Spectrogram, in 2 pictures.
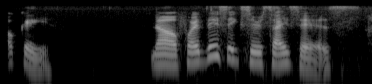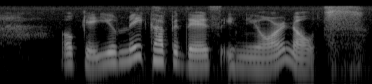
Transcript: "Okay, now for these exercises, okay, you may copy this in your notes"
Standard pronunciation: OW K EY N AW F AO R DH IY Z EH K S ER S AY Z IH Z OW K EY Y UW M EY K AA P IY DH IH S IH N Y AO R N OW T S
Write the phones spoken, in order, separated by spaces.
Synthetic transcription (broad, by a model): OW K EY N AW F AO R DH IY S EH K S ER S AY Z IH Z OW K EY Y UW M EY K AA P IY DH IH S IH N Y AO R N OW T S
